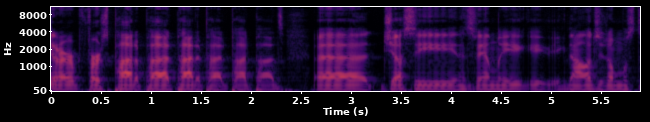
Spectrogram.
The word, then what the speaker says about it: Jussie: I think it's Jussie. – I always thought it was Yussie or Jussie. – It's not like yogging, you idiot.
